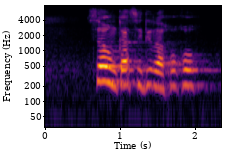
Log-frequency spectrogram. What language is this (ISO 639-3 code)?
nso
